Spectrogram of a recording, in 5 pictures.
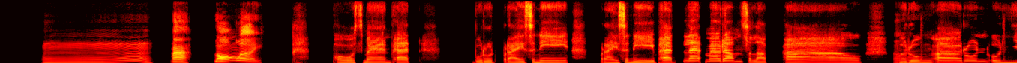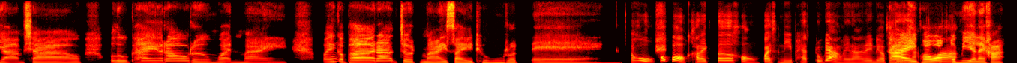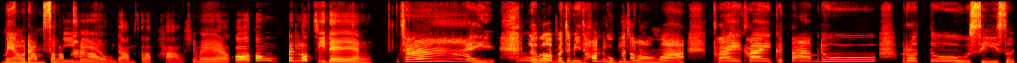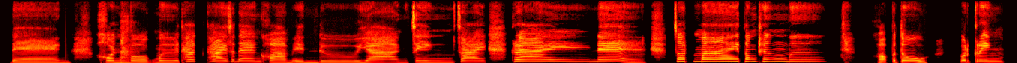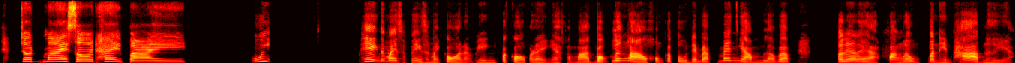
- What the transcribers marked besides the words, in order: drawn out: "อือ"; singing: "Postman Pat บุรุษไปรษณีย์ ไปรษณี … จดหมายใส่ถุงรถแดง"; singing: "ใคร ๆ ก็ตามดู รถตู้สีสดแดง คนโบกมื … ริ่ง จดหมายสอดให้ไป"; chuckle
- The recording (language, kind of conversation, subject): Thai, podcast, เล่าถึงความทรงจำกับรายการทีวีในวัยเด็กของคุณหน่อย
